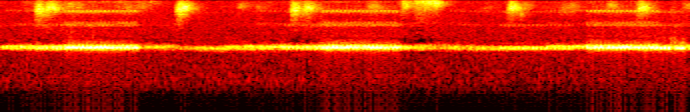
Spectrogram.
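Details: Crickets calling from grass at night in Bulgaria during a warm summer evening: an unbroken high-pitched trill dominates, with a few sharp faint chirps of other insects scattered higher up.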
